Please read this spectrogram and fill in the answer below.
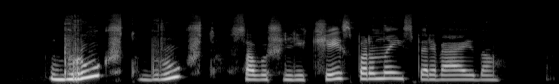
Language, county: Lithuanian, Kaunas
